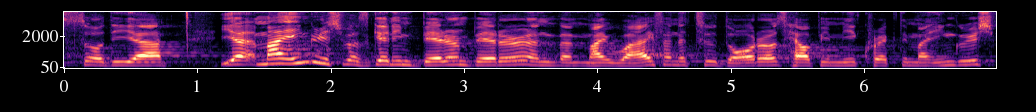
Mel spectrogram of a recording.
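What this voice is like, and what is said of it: English with a French accent. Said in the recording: “you might hear some French accent”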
